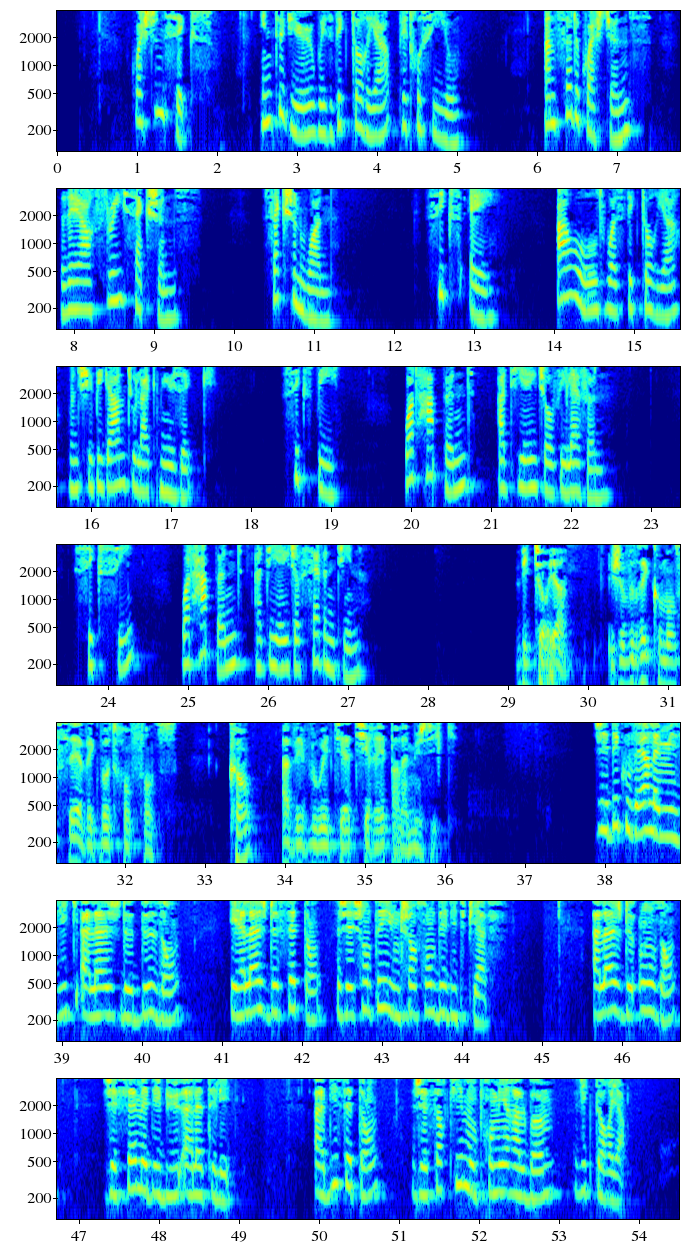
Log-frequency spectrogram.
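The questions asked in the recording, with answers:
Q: What happened at the age of 11?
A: She made her TV debut

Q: What happened at the age of 17?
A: She released her first album, Victoria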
